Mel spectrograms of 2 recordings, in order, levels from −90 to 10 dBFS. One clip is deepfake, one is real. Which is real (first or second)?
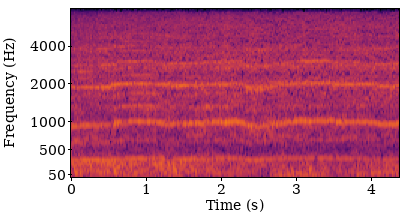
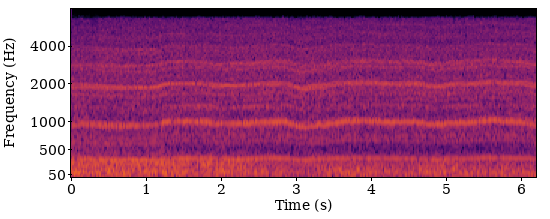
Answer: second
